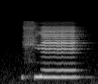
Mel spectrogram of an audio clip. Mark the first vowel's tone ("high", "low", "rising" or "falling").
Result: high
